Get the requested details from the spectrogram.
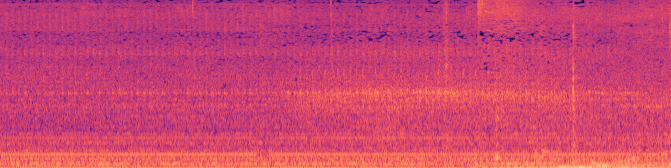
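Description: The bus interior rattles and clatters over the road.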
